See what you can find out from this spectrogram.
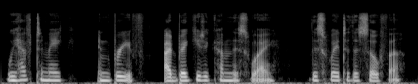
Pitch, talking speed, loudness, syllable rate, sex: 180 Hz, 260 wpm, -20 LUFS, 5.7 syllables/s, female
